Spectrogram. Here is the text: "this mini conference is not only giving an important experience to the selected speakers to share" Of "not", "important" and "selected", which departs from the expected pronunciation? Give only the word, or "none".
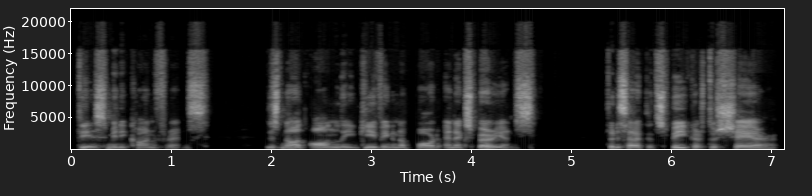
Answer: important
